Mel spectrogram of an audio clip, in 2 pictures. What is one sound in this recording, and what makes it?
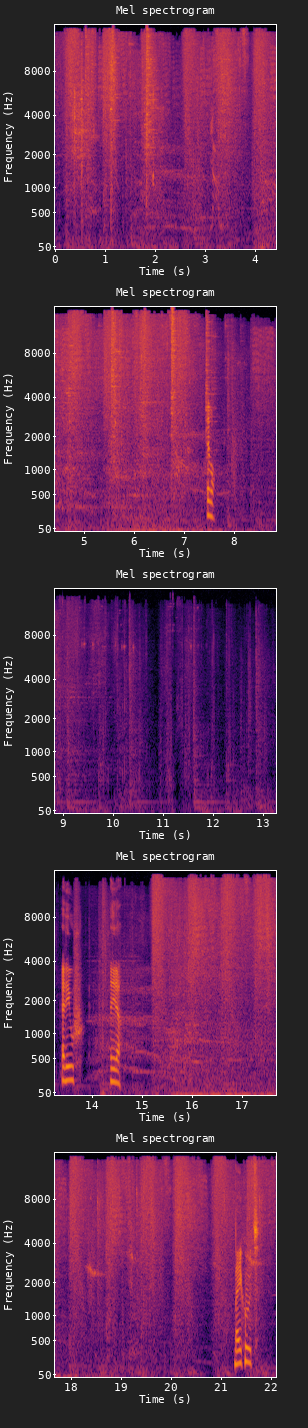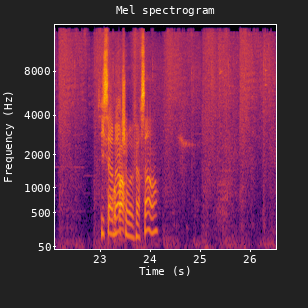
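Weapons clash and magic bursts crackle in a close fight.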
